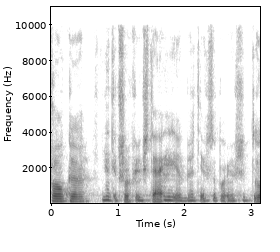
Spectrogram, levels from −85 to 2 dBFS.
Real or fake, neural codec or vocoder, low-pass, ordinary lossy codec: fake; autoencoder, 22.05 kHz, a latent of 192 numbers a frame, VITS, trained on one speaker; 9.9 kHz; MP3, 96 kbps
